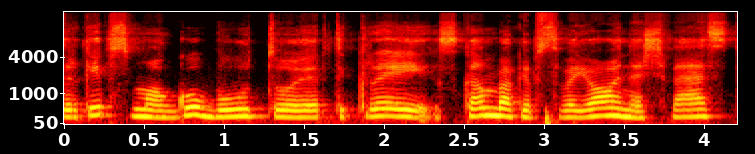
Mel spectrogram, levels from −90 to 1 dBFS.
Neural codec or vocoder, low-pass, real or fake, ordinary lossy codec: none; 14.4 kHz; real; Opus, 24 kbps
